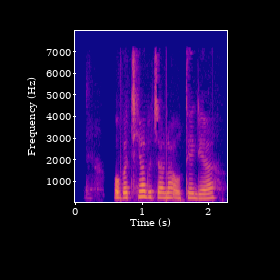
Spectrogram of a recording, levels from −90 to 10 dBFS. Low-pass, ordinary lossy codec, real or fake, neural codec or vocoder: 7.2 kHz; MP3, 48 kbps; fake; codec, 24 kHz, 0.9 kbps, WavTokenizer, medium speech release version 2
